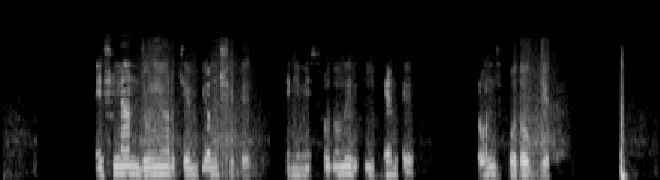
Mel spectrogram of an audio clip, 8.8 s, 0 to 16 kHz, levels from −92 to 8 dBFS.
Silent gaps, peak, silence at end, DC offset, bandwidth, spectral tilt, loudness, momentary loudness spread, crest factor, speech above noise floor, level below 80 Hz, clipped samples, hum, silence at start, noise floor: 3.61-3.79 s, 5.77-6.37 s, 7.66-8.26 s; -2 dBFS; 0.45 s; under 0.1%; 6 kHz; -10 dB/octave; -22 LUFS; 15 LU; 20 dB; 48 dB; -50 dBFS; under 0.1%; none; 1.3 s; -70 dBFS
